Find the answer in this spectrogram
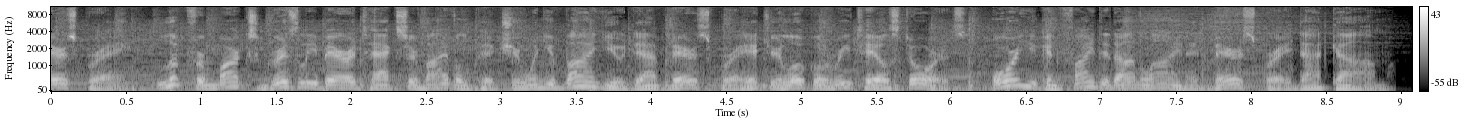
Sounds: Music, Speech

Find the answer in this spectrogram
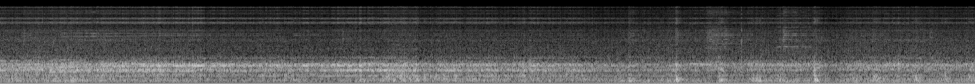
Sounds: Sound effect

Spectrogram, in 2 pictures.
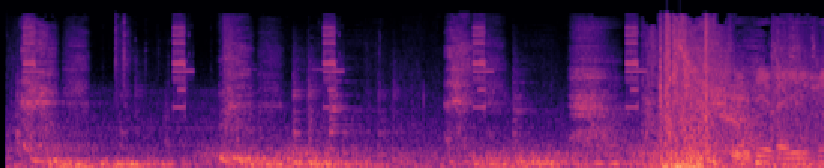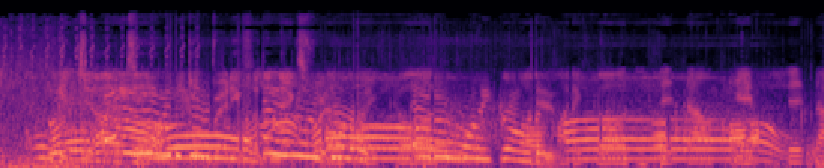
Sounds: Speech

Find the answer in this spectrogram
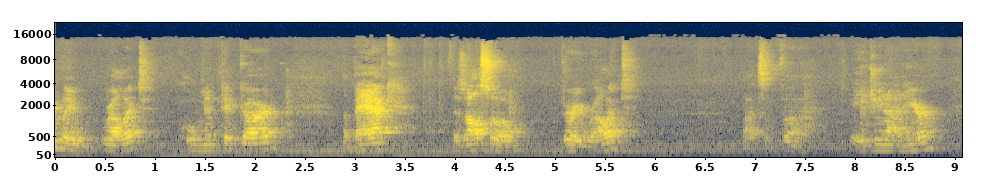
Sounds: Speech

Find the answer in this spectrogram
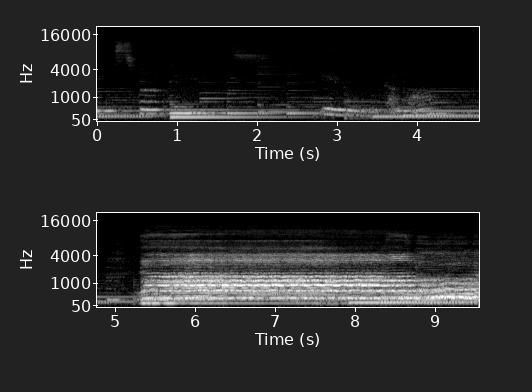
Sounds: Speech, Mantra, Music

